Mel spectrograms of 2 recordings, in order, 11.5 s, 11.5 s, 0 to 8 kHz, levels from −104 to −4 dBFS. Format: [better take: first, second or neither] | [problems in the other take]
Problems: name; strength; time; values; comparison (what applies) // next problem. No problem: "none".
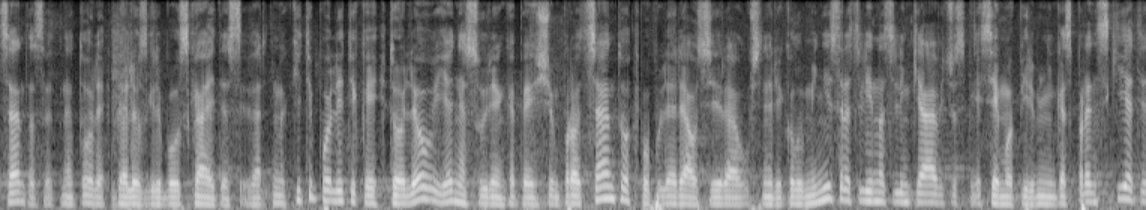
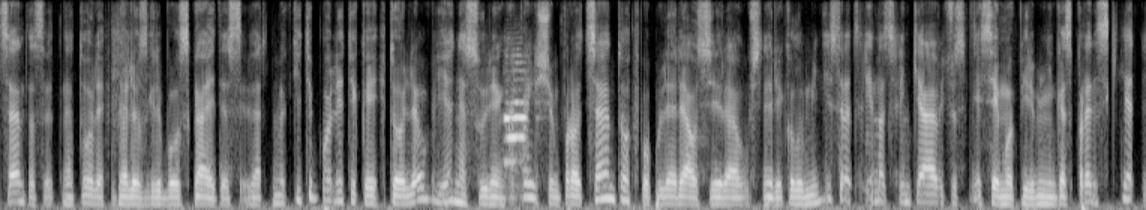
first | noise reduction (neural diffusion model UNIVERSE++)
